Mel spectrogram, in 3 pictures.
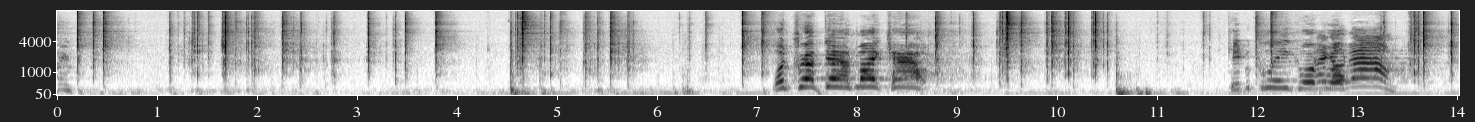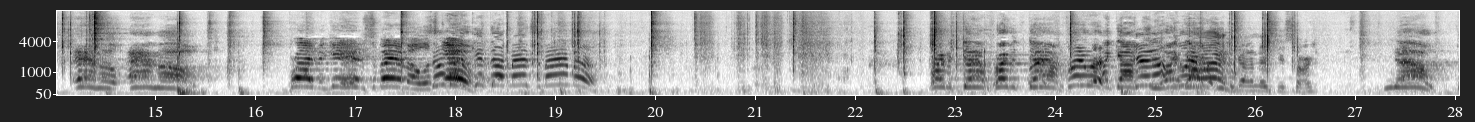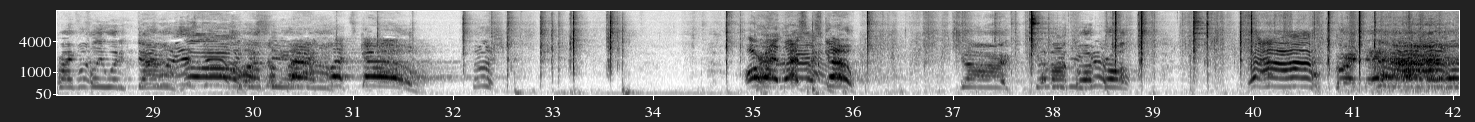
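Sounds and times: toy gun cracks: 8.8 - 10.6.

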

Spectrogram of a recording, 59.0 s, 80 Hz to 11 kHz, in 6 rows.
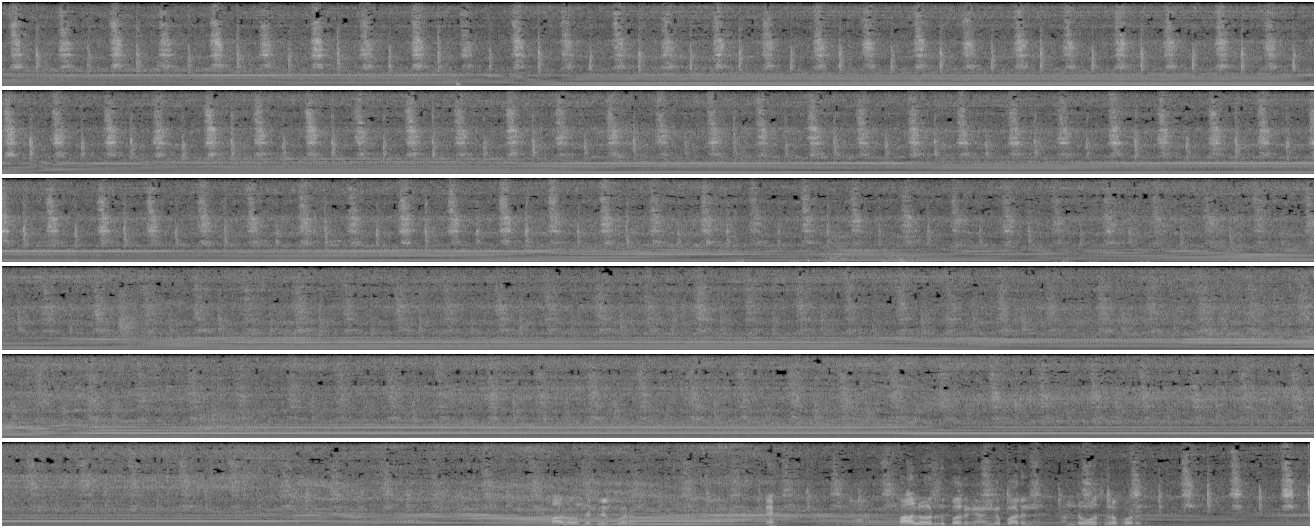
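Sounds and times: vacuum pump motor humming: 0.0 - 59.0.

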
